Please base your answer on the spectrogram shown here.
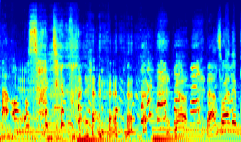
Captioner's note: laughing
